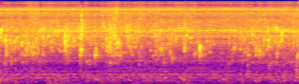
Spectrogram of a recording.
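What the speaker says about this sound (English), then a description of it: "I'm going to go in and wash my hands and my face because I'm sticky" Tap water runs steadily into a sink as someone washes sticky hands and face, a continuous close splashing hiss with small drips and no talking.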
